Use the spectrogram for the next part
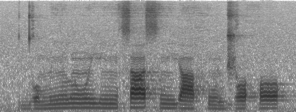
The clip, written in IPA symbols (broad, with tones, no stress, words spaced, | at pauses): do˨mĩ˨˦ lũ˦ jĩ˧sa˦ sĩ˦ja˦˨ fũ˨d͡ʒɔ˧hɔ˦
